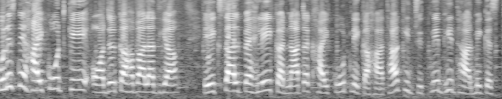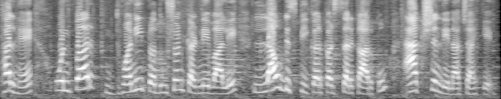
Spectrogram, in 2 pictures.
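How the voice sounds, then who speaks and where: A woman anchors a television news segment in a distinctly high voice. She reads scripted explanations as a presenter does, over a faint music bed. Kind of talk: scripted news narration with live anchor hand-off.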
